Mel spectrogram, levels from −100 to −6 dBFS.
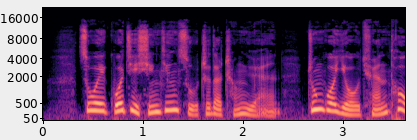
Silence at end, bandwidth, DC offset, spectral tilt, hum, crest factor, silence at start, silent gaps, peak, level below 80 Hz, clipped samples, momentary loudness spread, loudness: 0 s; 13.5 kHz; under 0.1%; -5.5 dB/octave; none; 16 dB; 0.35 s; none; -12 dBFS; -58 dBFS; under 0.1%; 11 LU; -28 LUFS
